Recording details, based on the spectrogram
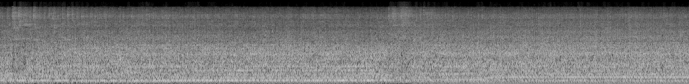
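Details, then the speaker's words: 10 HP Tecumseh Yard Machines snowblower, choke off, crud apparently cleared without teardown, started on key: high steady buzz settling slightly, no sputter or surging; runs pretty good. "see if this key works now so i guess that's good so it seems to run pretty good um just you know a bit of crud in it and just get cleaned out"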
